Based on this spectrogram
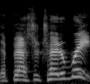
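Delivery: loud, high-pitched, accusing yell. A game master voices Mr. Creep running up to the players: Mr. Creep shouting loudly. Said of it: "loudly go".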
